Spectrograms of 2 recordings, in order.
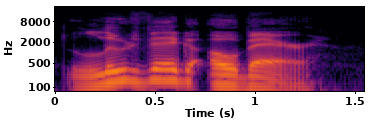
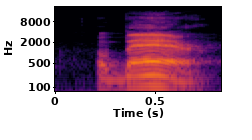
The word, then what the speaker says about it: Ludvig Åberg: Ludvig Åberg. – Close. – 19-1. – Close. – School me. – I've heard it most often said Ludvig Åberg. – Åberg. Okay. – Åberg.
